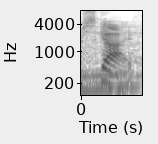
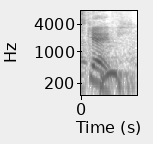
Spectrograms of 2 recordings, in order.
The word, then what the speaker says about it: Scaife: Oh, it is Scaife. Okay. I got one. I wasn't Scaife sure if it all was day. Scaife or Skype. It's Scaife.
